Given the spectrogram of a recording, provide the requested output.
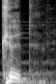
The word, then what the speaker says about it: could: On est presque sur un u. Should could. Et de la même façon, on ne prononce pas le L d'un should et kud.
